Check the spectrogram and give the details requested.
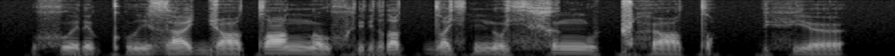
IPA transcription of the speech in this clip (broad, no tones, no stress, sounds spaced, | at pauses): xʷ e ɾ e kʷʼ i z a ɟ ø tˤ a n ɔ xʷ rʲ e tˤ d o sʲ n o sʲ x ə ŋ u ǁʰ œ tˤ | fʲ œ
